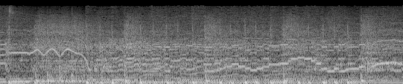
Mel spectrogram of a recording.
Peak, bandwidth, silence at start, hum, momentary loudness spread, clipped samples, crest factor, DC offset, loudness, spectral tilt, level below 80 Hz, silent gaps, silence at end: -2 dBFS; 17 kHz; 0 s; none; 2 LU; under 0.1%; 14 dB; 2%; -16 LUFS; -4 dB/octave; -24 dBFS; none; 0 s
